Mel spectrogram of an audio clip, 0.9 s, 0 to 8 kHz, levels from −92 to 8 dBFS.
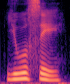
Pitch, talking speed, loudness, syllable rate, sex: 180 Hz, 205 wpm, -14 LUFS, 4.2 syllables/s, female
